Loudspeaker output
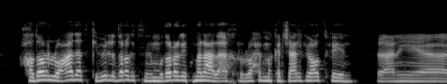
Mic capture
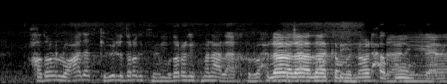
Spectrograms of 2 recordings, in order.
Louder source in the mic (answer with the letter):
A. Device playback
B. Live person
B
